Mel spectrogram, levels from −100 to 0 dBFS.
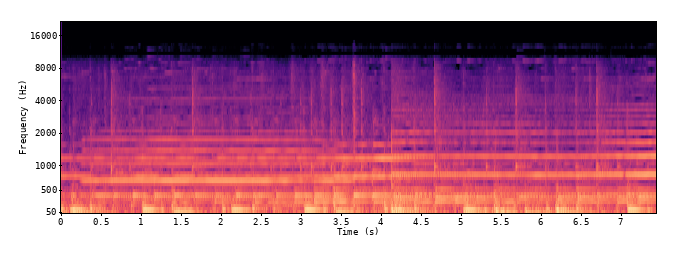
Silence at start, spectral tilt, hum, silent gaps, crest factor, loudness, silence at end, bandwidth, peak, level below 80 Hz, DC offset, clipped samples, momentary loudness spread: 0 s; -8 dB/octave; none; none; 14 dB; -18 LUFS; 0 s; 9.2 kHz; -2 dBFS; -24 dBFS; under 0.1%; under 0.1%; 6 LU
